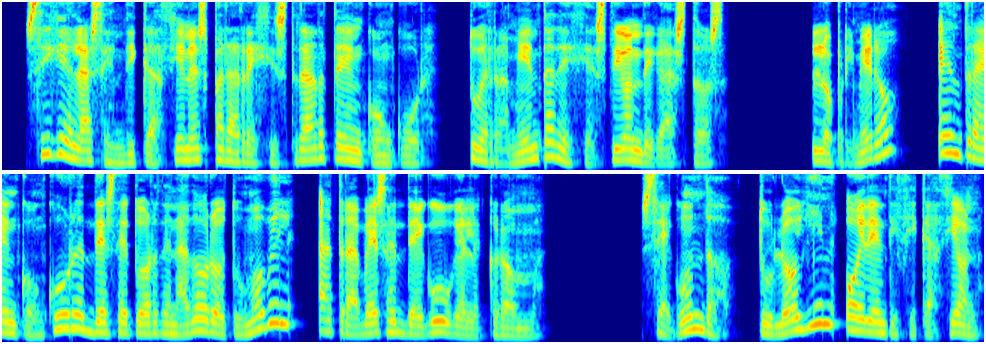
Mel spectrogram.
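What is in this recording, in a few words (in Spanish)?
Demo e-learning, Locutora profesional Online en español / Female VoiceOver; Locutora especializada en vídeos corporativos, e-learning y audiolibros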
